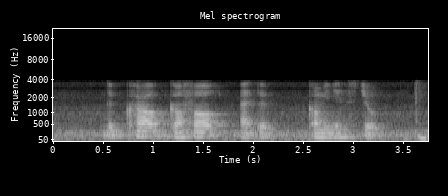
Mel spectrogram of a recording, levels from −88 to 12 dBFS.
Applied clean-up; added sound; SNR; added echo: none; Thump, thud; 19 dB; reverberation time 0.4 s.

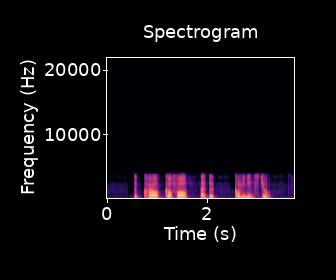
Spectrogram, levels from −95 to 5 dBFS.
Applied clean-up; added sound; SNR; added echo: neural separator model SepFormer WHAMR!.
